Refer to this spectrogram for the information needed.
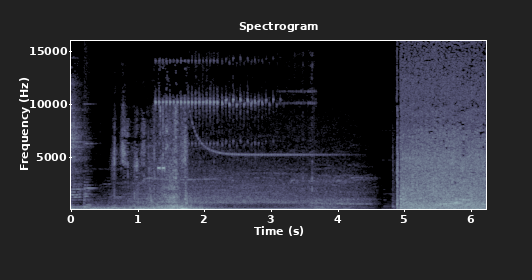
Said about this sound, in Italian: Buonasera, spero che il rumore del, dell'acqua che, eh, che, scroscia non vi impedisca di ascoltare quello che eh, sto per dirvi perché eh, come vedete sono in un luogo abbastanza caratteristico di Roma, vale a dire la mitica Fontana di Trevi.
